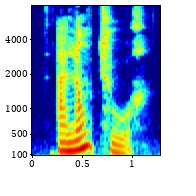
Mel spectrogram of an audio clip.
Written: a l'entour

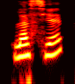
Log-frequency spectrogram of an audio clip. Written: assiette

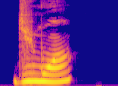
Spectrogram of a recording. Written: du moins

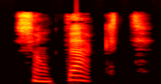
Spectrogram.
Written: sans tact

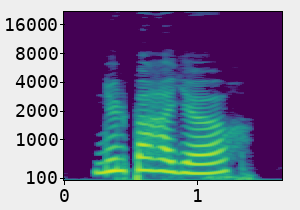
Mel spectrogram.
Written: nulle part ailleurs

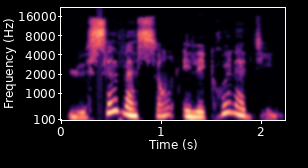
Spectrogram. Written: Saint-Vincent-et-les-Grenadines

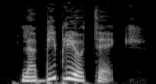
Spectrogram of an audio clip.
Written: bibliotheque

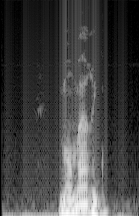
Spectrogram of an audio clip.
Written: mari

